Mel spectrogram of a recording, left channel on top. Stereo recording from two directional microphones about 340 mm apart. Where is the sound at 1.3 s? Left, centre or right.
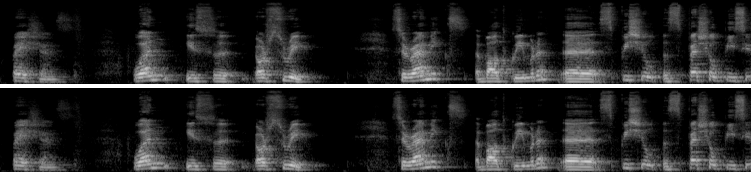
Centre.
